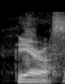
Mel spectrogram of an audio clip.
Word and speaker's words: gyros: Is it Goss? Garos. Yeah.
